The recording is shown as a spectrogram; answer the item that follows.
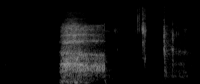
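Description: A man's audible breath about half a second in, sounding like a sigh, followed by a few faint mouth clicks.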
